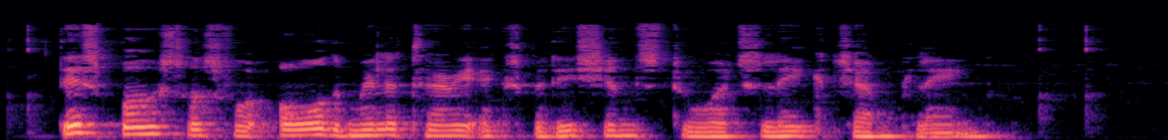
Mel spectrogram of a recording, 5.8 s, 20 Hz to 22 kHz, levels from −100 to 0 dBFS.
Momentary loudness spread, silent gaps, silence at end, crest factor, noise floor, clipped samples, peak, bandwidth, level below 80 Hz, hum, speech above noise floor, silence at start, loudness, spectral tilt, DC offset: 9 LU; none; 0.85 s; 20 dB; -60 dBFS; under 0.1%; -6 dBFS; 11 kHz; -62 dBFS; none; 35 dB; 0.3 s; -26 LUFS; -7.5 dB/octave; under 0.1%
